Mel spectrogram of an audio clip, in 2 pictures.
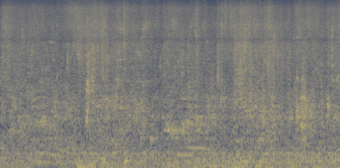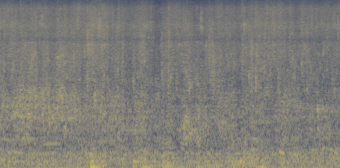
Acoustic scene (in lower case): kitchen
